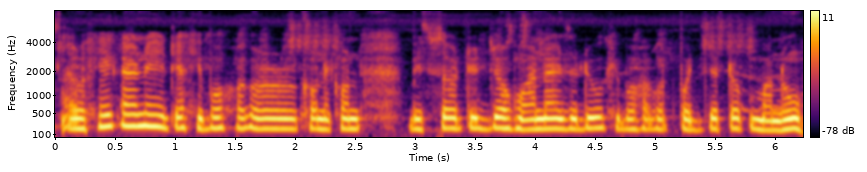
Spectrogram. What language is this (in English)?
Assamese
